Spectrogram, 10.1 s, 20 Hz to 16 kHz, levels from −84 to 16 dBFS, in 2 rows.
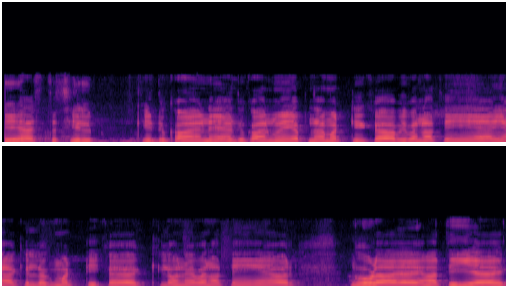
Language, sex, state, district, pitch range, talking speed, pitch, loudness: Hindi, male, Chhattisgarh, Bastar, 110-115 Hz, 160 wpm, 110 Hz, -23 LUFS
